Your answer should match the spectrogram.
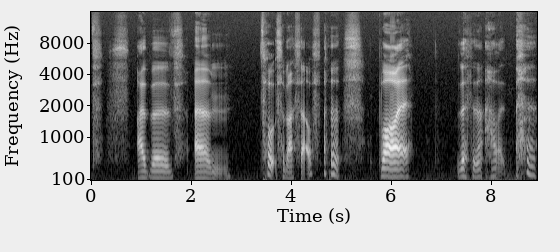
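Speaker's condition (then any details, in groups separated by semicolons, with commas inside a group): Mouth cancer; survivor; speech not good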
